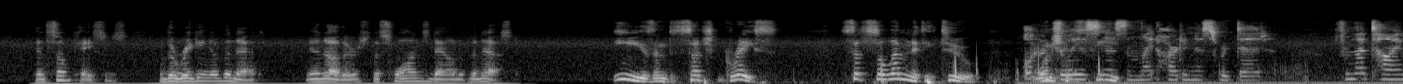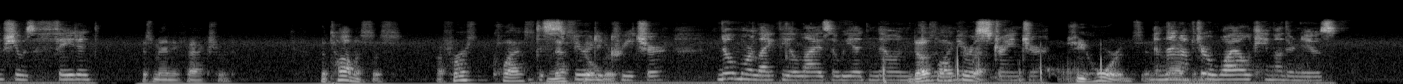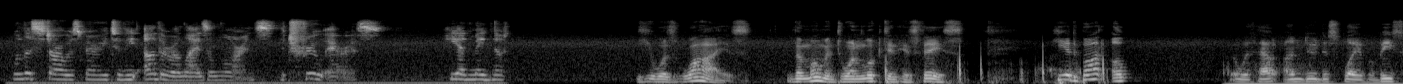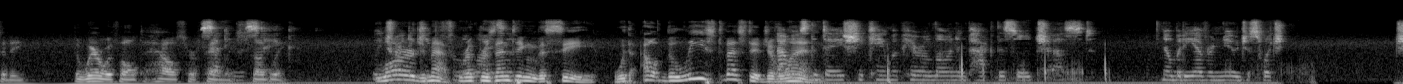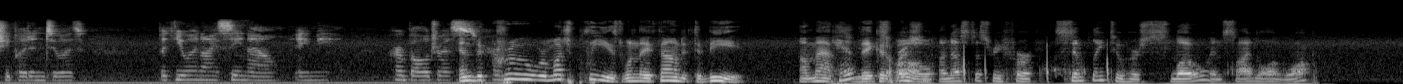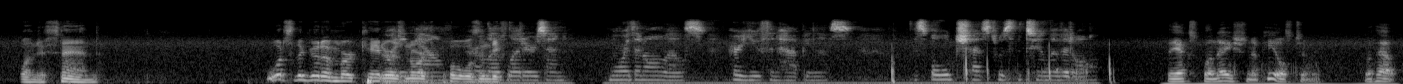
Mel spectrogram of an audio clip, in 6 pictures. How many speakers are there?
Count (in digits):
3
